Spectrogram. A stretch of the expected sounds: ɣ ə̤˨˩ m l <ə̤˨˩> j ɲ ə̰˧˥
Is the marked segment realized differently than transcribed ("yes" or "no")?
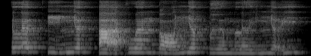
no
